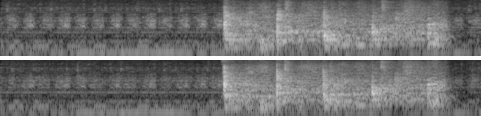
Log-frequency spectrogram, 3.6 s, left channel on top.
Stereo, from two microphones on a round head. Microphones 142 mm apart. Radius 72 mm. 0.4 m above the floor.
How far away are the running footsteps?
About 0.9 m.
